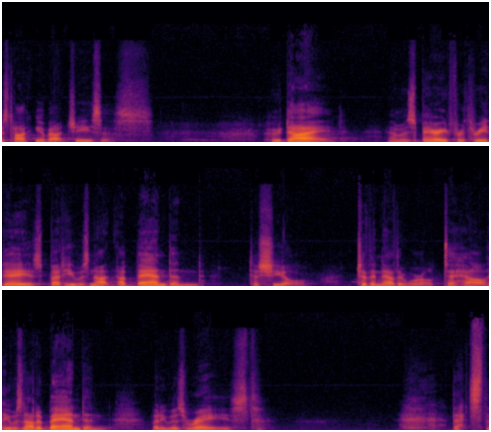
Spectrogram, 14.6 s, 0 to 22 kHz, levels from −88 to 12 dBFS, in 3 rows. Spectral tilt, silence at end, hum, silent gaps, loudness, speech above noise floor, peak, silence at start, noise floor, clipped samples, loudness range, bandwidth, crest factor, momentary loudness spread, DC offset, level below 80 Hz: -5 dB/octave; 0 s; none; none; -26 LUFS; 40 dB; -4 dBFS; 0 s; -66 dBFS; under 0.1%; 7 LU; 18 kHz; 24 dB; 19 LU; under 0.1%; -68 dBFS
